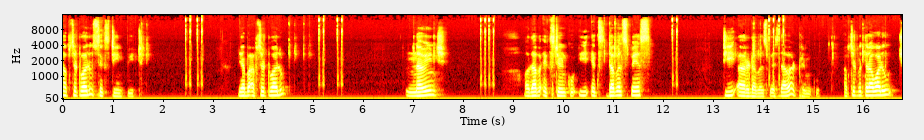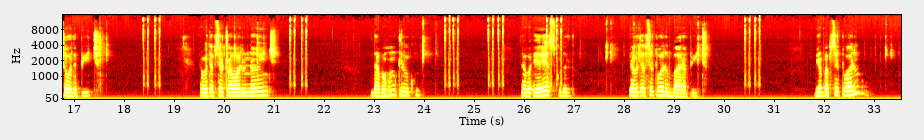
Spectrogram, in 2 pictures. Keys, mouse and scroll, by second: 0.3 1, 1.5 space, 2.5 click, 4.4 space, 5.3 click, 6.7 o, 6.9 space, 7.1 9, 7.3 space, 8.3 click, 8.9 middle click, 10.2-10.7 typing, 12.2 click, 13.1-14.0 typing, 14.2 click, 15.7 o, 15.8 space, 16.2 1, 17.4 space, 18.4 click, 19.9 o, 20.0 space, 20.3 9, 20.5 space, 21.4 click, 21.9 middle click, 23.5 t, 23.8 space, 24.1-24.4 scroll up 1, 24.4 click, 24.9-25.3 scroll down 1, 25.3 click, 26.2 scroll up 1, 26.5 click, 27.1-29.3 typing, 30.4 click, 30.9 middle click, 32.8 o, 33.0 space, 33.4 9.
